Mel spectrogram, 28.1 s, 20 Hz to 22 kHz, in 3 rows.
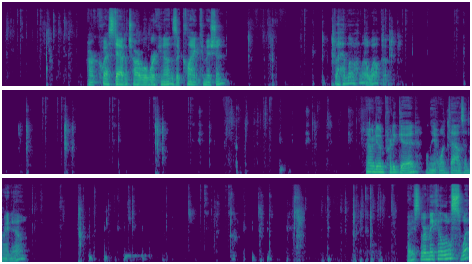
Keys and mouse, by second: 0.1 click, 0.1 middle click, 0.4 shift+a, 0.5 shift+click, 0.5 shift+middle click, 0.9 e, 2.2 s, 5.1 shift+Tab, 6.4 g, 7.6 g, 8.8 click, 9.5 g, 10.2 click, 10.2 middle click, 10.4 g, 12.1 click, 12.2 g, 13.7 shift+Tab, 14.2 ctrl+r, 14.5 middle click, 15.4 Tab, 16.5 /, 17.9-20.3 middle drag, 18.0 /, 19.6 ctrl+s, 20.3-21.9 drag, 20.6 Tab, 21.9 middle click, 22.5 shift+click, 23.0-27.8 shift+middle drag, 23.0 shift+a, 25.7 s, 26.3 Tab, 27.8-28.0 drag.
